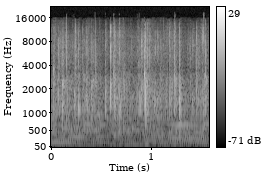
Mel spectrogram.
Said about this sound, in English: And everybody said, amen. Come on, clap, man. Man, this feels good in here, don't it?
